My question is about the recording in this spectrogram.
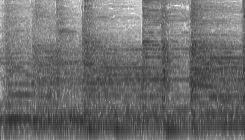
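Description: Live band music led by an acoustic guitar strummed in regular chord strokes, with a bass line moving underneath.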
